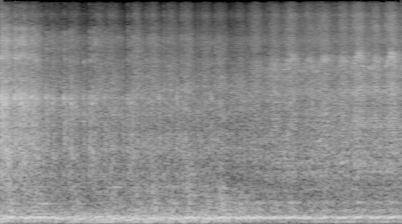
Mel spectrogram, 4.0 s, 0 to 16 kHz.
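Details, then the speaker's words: 2005 Ford 6.0 Powerstroke diesel after swapping to a 6.4 starter: heavy rumble with an uneven, lumpy pulse about three beats a second, still running rough; suspected injectors, not confirmed. "you guys can hear that justin still has a little bit of a problem it's probably injectors"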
